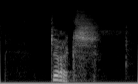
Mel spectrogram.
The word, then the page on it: Turkish: American English; British English; /ˈtə.kɪʃ/; /ˈtɝ.kɪʃ/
